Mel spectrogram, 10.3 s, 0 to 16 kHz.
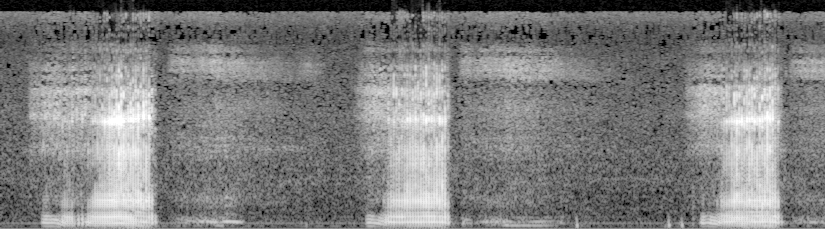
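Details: Pit bull (XL American Bully) snoring loudly while asleep: loud rumbling snores, three breaths in about ten seconds (roughly 17 per minute), with quieter exhalations between.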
